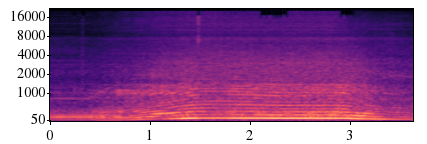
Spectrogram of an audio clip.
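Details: Aprilia SR50R Piaggio DiTech scooter after a throttle position sensor reset, held at full throttle: a smooth rise to a steady high rev that holds without dropping to idle or stalling, then falls back; normal revving.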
